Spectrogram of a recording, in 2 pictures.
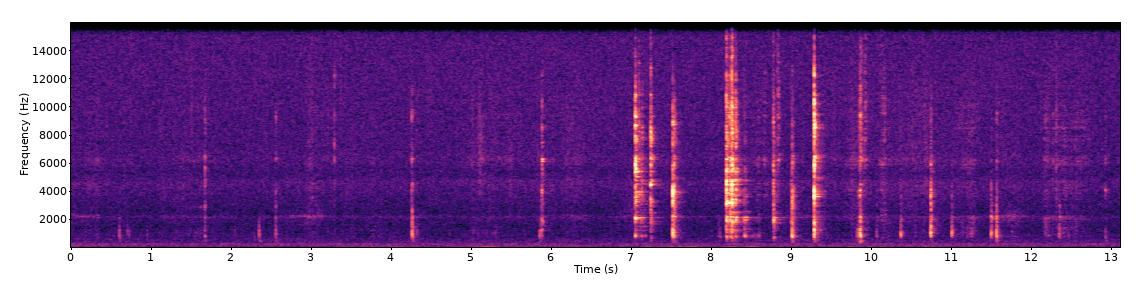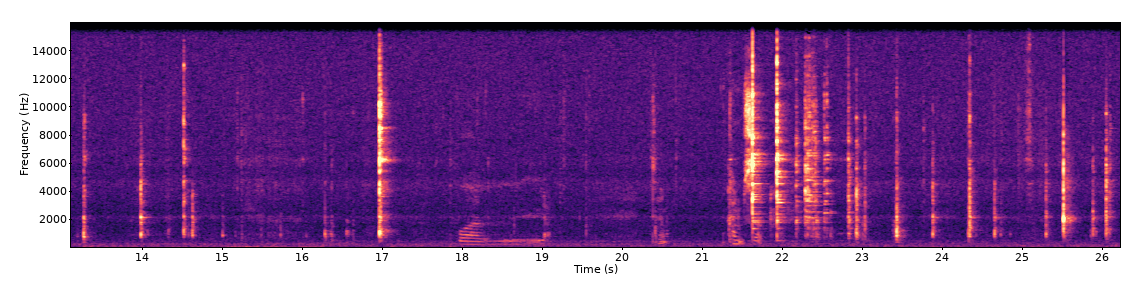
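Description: Long screwdriver clicking and clinking on metal while tightening a Noctua NH-U9S CPU cooler's mounting screws, a little on each side. Scattered sharp clicks come in clusters, busiest about a third of the way in and again near the end.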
